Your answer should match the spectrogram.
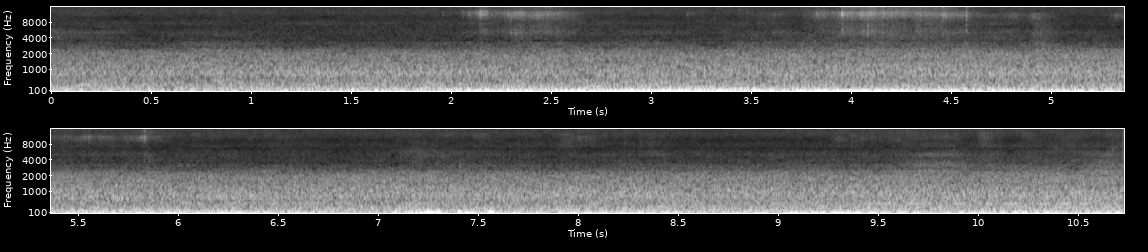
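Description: Outdoor ambient noise: a steady low rumble with a faint hiss above it and no distinct events.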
